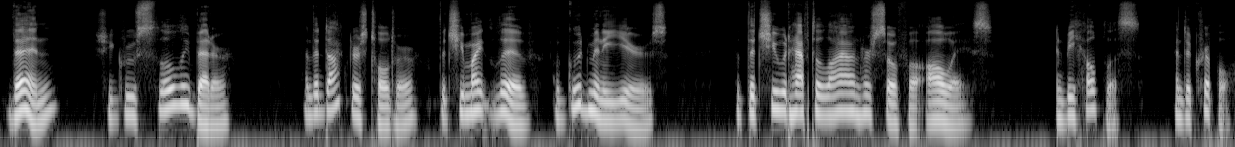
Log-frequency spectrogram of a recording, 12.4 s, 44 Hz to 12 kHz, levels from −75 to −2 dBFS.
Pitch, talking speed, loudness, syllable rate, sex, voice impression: 145 Hz, 170 wpm, -20 LUFS, 4.6 syllables/s, male, masculine, adult-like, tensed, slightly powerful, bright, clear, fluent, cool, intellectual, calm, friendly, reassuring, wild, lively, kind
